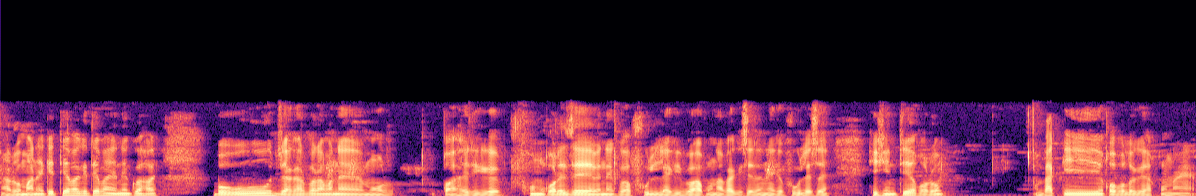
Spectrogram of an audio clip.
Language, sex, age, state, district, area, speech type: Assamese, male, 45-60, Assam, Morigaon, rural, spontaneous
